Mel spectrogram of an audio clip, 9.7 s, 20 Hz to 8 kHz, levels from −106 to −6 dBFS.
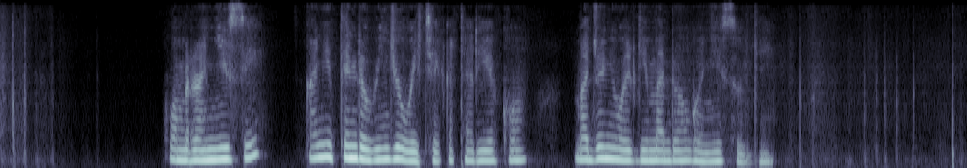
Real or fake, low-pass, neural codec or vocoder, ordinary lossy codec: fake; 7.2 kHz; codec, 16 kHz, 1.1 kbps, Voila-Tokenizer; none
